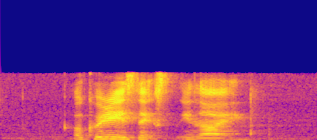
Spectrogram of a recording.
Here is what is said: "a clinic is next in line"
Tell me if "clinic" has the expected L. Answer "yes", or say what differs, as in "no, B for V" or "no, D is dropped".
no, L is dropped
